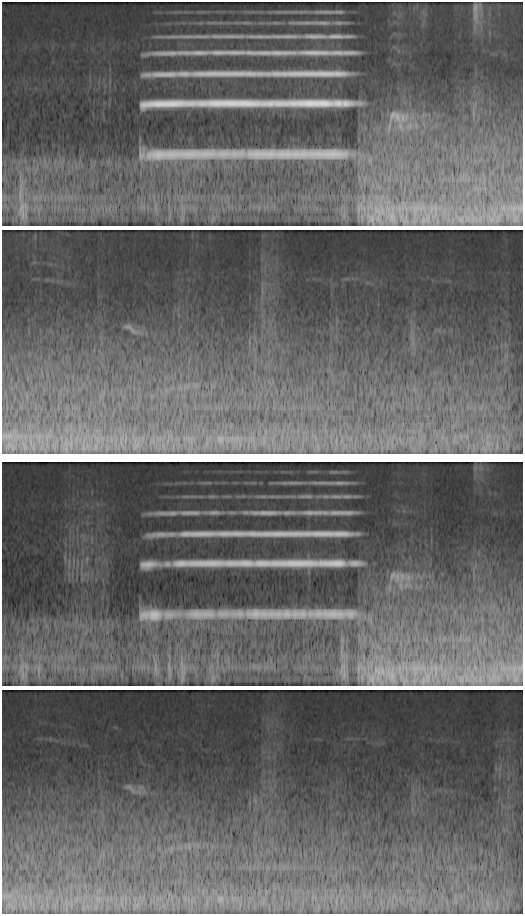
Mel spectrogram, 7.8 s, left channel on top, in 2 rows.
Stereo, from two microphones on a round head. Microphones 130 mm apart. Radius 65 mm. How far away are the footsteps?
About 2.0 m.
